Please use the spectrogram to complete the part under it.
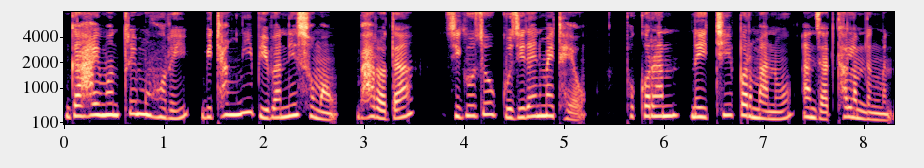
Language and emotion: Bodo, neutral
